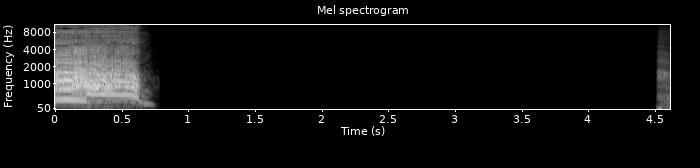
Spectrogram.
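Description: A frightened man lets out one loud, strained scream at close range, lasting well under a second and trailing off into silence.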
